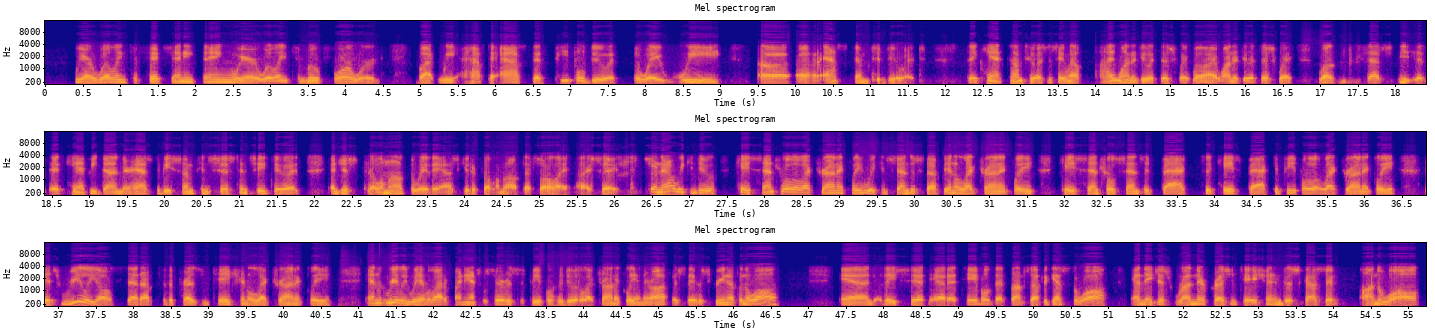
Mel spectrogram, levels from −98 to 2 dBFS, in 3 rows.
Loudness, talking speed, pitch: -21 LUFS, 185 wpm, 115 Hz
